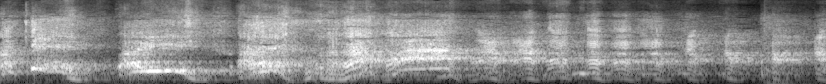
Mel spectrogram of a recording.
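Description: A man laughing, with short bursts of laughter and wordless voice.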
